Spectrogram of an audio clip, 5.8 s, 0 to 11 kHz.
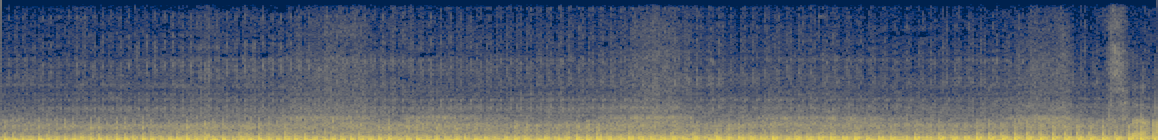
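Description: A Royal Enfield 350 Bullet motorcycle being ridden, its single-cylinder engine thumping in a steady, loud, continuous rhythm close up, with a slight rise in revs near the end.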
